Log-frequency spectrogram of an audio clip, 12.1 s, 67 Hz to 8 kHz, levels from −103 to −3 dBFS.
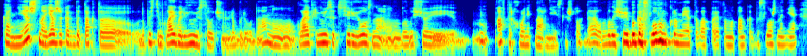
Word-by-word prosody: Конечно, 220 - +2
я 205 +3 +3
же, 215 0 0
как 200 -4 -4
бы, 200 - -2
так-то, 170 -4 -3
допустим, 215 -4 -4
Клайва 205 +2 +3
Льюиса 190 -2 0
очень 155 -1 -7
люблю, 165 +9 -7
да. 245 -2 -5
Но 170 -6 -2
Клайв 200 +2 -1
Льюис- 215 +1 +3
это 205 - -6
серьёзно. 200 -3 -1
Он 155 - -4
был 175 +1 -5
ещё 180 +1 -5
и, 175 +5 -4 0.2
ну, 260 -1 -6
автор 210 +1 -2
"Хроник 185 -3 -8
Нарнии", 155 -2 -6
если 165 +5 -17
что, 230 +3 -10
да. 215 -1 -5
Он 185 +1 -6
был 200 0 +2
ещё 200 +3 +2
и 220 - +8
богословом, 225 +2 +9
кроме 210 -4 -2
этого, 175 -2 -8
поэтому 175 -1 -7
там, 175 +1 -8
как 170 - -18
бы, 190 - -18
сложно 190 0 -5
не 175 0 -8
195 Hz, 205 wpm, -24 LUFS, 175-215 Hz, 0.2 s, богословом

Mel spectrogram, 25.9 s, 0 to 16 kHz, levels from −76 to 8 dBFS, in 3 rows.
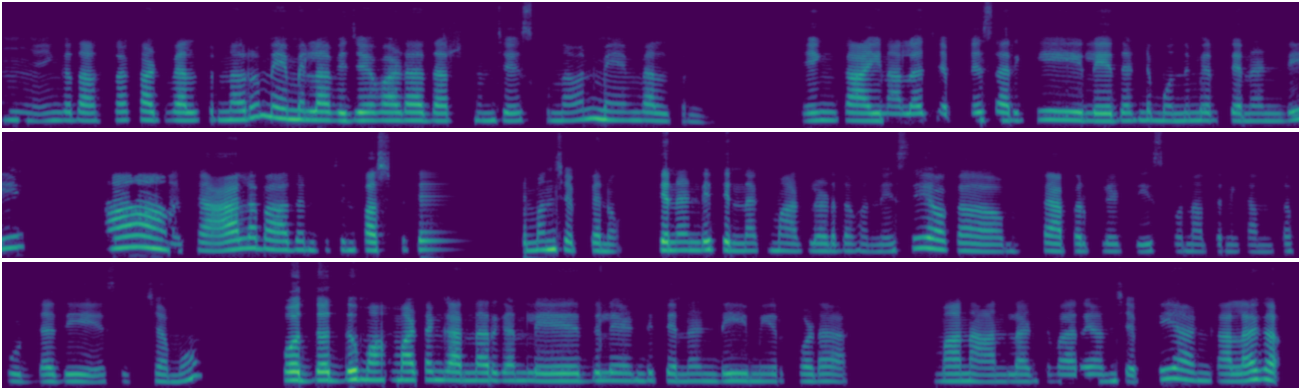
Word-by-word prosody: హ్మ్. 245 -2 -10
ఇంగ 235 0 -6
దసరాకటు 240 +1 -2
వెళ్తన్నారు, 245 +5 0
మేమిలా 260 -5 +4
విజయవాడ 230 +1 +3 0.2
దర్శనం 225 +1 -5
చేసుకుందామని 230 +3 -5
మేము 240 -1 -6
వెళ్తున్నాం. 205 -4 -8 0.7
ఇంక 235 0 -6
ఆయనలా 215 -1 +1
చెప్పేసరికీ, 230 +3 -3 0.3
లేదండి, 225 +2 0
ముందు 220 +1 -6
మీరు 230 0 -5
తినండి. 220 +3 -4 0.8
ఆ! - - +8 0.5
చాలా 245 +6 +5
బాధనిపిచ్చింది. 245 -1 -4
ఫస్ట్ 235 +1 +2
తినమని 255 -1 -1
చెప్పాను. 225 -3 -3 0.3
తినండి, 240 +1 +6
తిన్నాక 220 -1 +1 0.2
మాట్లాడదామనేసి 215 +3 -8 0.2
ఒకా 230 -3 -5 0.5
పేపర్ 210 -1 -1
ప్లేట్ 210 -1 -12
తీసుకొనతనికంతా 200 -1 -14
ఫుడ్డది 200 0 -4
యేసిచ్చాము. 200 +2 -9 0.7
"ఒద్దొద్దు" 240 +1 +9
మొహమాటంగా 245 0 +2
అన్నారు 230 0 0
గానీ, 225 0 -3
లేదులేండి 220 +1 -1
తినండి, 210 0 -3 0.2
మీరు 210 0 -9
కూడా 210 0 -4 0.8
మా 215 - +2
నాన్నలాంటి 200 +1 -6
వారే 200 +1 -4
అని 215 +1 -7
చెప్పి 195 +7 -6 0.2
ఇంకలాగా, 220 +3 +2
225 Hz, 105 wpm, -27 LUFS, 210-240 Hz, 0.8 s, ఒద్దొద్దు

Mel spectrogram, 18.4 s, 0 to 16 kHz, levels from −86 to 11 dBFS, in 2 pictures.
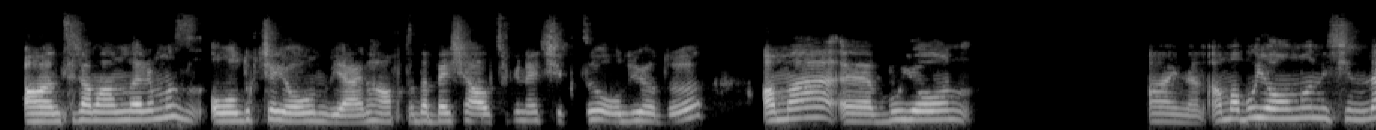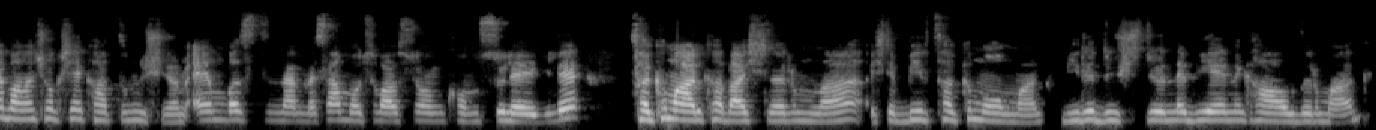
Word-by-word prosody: Antrenmanlarımız 205 +6 +4
oldukça 190 +4 +2
yoğundu, 185 -3 +2
yani, 160 +2 +1
haftada 180 0 -3
5-6 185 -2 +1
güne 200 -1 -7
çıktığı 305 - -6
oluyordu 190 - -2 0.4
ama, 250 +5 +3
eee, 180 -1 0
bu 210 +5 -5
yoğun 215 0 +1 1.2
Aynen, 175 -4 -6
ama 230 +4 0
bu 265 - -1
yoğunluğun 255 +1 0
içinde 230 +1 -4
bana 225 -1 +2
çok 235 -2 -6
şey 230 0 -4
kattığını 200 -1 -7
düşünüyorum. 170 -2 -8
En 210 +1 -1
basitinden, 195 -3 -2
mesela, 210 +4 -2
motivasyon 190 -1 -3
konusu 185 +1 -5
ile 180 -3 +4
ilgili 205 +10 +3 0.4
takım 230 +2 +5
arkadaşlarımla, 190 -1 +4
işte, 185 -2 -8
bir 215 -2 -4
takım 220 +1 -4
olmak, 170 -4 -3
biri 195 +2 -1
düştüğünde 200 0 -2
diğerini 200 0 0
kaldırmak, 180 -3 -2
195 Hz, 130 wpm, -23 LUFS, 185-215 Hz, 1.2 s, takım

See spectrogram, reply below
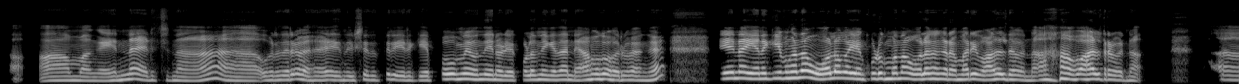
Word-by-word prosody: அ. - - -13 0.3
ஆமாங்க, 185 -1 -5 0.2
என்ன 210 +4 -4
ஆயிடுச்சுன்னா 190 -2 -7 0.8
ஒரு 195 0 -6
தடவ 235 +3 -1 0.4
இந்த 195 0 -7
விஷயத்த 200 +1 -7
திரு 225 -4 -3
எனக்கு 190 0 -8
எப்பவுமே 245 +5 0
வந்து 230 0 0
என்னுடைய 205 -3 -1
குழந்தைங்க 215 0 -1
தான் 215 -1 -1
ஞாபகம் 225 +3 +1
வருவாங்க. 200 -1 -3 0.8
ஏன்னா, 285 +1 +5
எனக்கு 260 +1 +2
இவங்க 290 +1 +3
தான் 300 -5 +5
உலகம். 280 +1 +5
என் 245 0 -4
குடும்பம் 260 +1 +2
தான் 255 -3 +2
உலகங்குற 250 -2 +3
மாதிரி, 245 +1 +3
வாழ்ந்தவ 225 -1 +1
நான் 210 +1 -3 0.3
வாழுறவ 235 -3 +2
நான். - - -9 0.8
அ - - -5
225 Hz, 155 wpm, -19 LUFS, 200-245 Hz, 0.8 s, ஏன்னா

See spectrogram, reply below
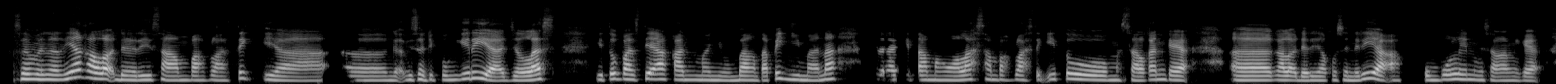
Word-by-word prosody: Sebenarnya 245 +6 +2
kalau 265 -4 +7
dari 205 -1 0
sampah 195 -1 -1
plastik 205 +8 -6
ya, 185 -4 -2 0.2
eee, 190 -1 -4
nggak 190 - -6
bisa 210 +2 -2
dipungkiri 220 +6 -1
ya, 185 - +7 0.2
jelas 200 +6 +3 0.4
itu 220 +3 -1
pasti 235 +1 +2
akan 220 -3 +1
menyumbang, 195 -1 -1
tapi 190 +9 -1
gimana 200 0 0 0.5
cara 220 0 -3
kita 215 -1 -3
mengolah 205 +1 0
sampah 220 -3 -6
plastik 215 0 -5
itu. 240 +3 -4 0.4
Misalkan 200 +1 -1
kayak, 200 -3 +3 0.4
eee, 195 -1 +5
kalau 200 -1 +4
dari 185 +1 0
aku 185 +1 -4
sendiri 200 +7 -1
ya - - +6 0.2
aku 195 - -21 0.2
kumpulin, 225 +4 -1
misalkan 185 -2 -4
kayak 175 -1 -2
205 Hz, 140 wpm, -23 LUFS, 195-225 Hz, 0.5 s, kalau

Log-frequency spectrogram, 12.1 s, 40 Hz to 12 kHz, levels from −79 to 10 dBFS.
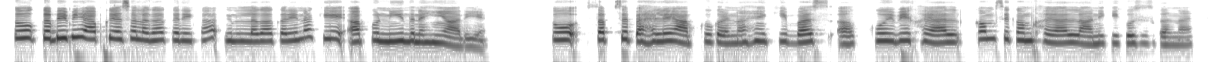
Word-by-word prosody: तो 370 +1 +5
कभी 360 +1 +7
भी 400 +2 +3
आपको 340 +2 +1
ऐसा 335 0 +2
लगा 305 -2 +1
करेगा 300 +3 -3
लगा 275 -1 0
करे 280 +1 -1
ना 375 +5 -1
कि 345 -2 0 0.2
आपको 270 +3 -2
नींद 275 0 +3
नहीं 250 -2 0
आ 195 -2 +1
रही 175 0 -9
है, 155 -3 -10 0.7
तो 310 -1 +4
सबसे 310 +2 0
पहले 270 -1 +1
आपको 255 0 0
करना 235 -2 -3
है 280 -1 +1
कि 275 +1 -8
बस 260 +2 +1
अ, 215 0 -3 0.2
कोई 285 0 0
भी 290 +2 0
ख़्याल 250 -2 0 0.2
कम 340 +1 +1
से 335 -1 -5
कम 300 -2 +1
ख़्याल 245 -4 -1
लाने 220 -1 -3
की 230 0 -10
कोशिश 230 0 -5
करना 200 -1 -8
है। 200 +1 -13
275 Hz, 190 wpm, -22 LUFS, 240-310 Hz, 0.7 s, कभी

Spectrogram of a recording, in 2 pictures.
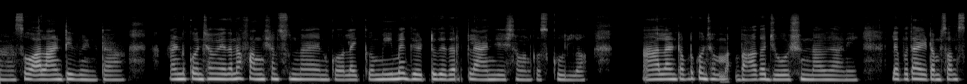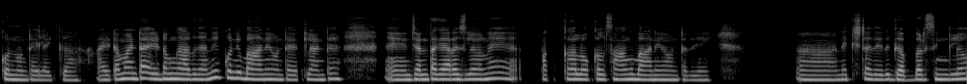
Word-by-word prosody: ఆ! - - -2 0.2
సో, - - -3
అలాంటివి 230 +1 +3
వింటా. 215 0 -4 0.6
అండ్ 245 +1 +5
కొంచెం 255 0 +4
ఏదైనా 245 +2 +4
ఫంక్షన్స్ 245 0 +2
ఉన్నాయనుకో 230 -2 0
లైక్ 215 0 -3
మేమే 240 +2 +6
గెట్ 230 -1 +2
టు 240 - +4
గెదర్ 230 0 0
ప్లాన్ 225 -3 +1
జేశామనుకో 220 -1 -4
స్కూలులో. 210 -3 -5 0.7
అలాంటప్పుడు 240 +2 +3
కొంచెం 245 -3 +3 0.3
బాగా 225 +2 +1
జోషున్నని 220 0 0
గాని 210 0 -5 0.4
లేపోతే 245 +1 +1
ఐటెమ్ 230 0 0
సాంగ్స్ 235 0 -2
కొన్ని 225 -2 +1
ఉంటాయి 210 0 -4
లైక్ 200 +1 -12 0.4
ఐటెమ్ 235 +4 0
అంటే 265 +2 +3
ఐటం 255 +1 +3
గాదు 240 -1 +2
గానీ 260 +7 +1
కొన్ని 290 -2 +2
బానే 235 0 +2
ఉంటాయి. 225 -1 -3
ఎట్లా 230 0 -2
అంటే 255 +3 -3 0.5
హ్మ్ 220 0 -1
'జనతా 235 +1 +3
గ్యారేజ్' 235 0 +2
లోనే 245 +3 +1 0.5
'పక్కా 225 +2 -3
లోకల్' 230 0 -2
సాంగ్ 235 0 +2
బానే 220 0 -1
ఉంటది. 205 -1 -7 1.0
ఆహ్, 215 0 -3
నెక్స్ట్ 230 +2 -4
అదేది 230 0 -2
'గబ్బర్ 225 +1 -1
సింగ్‌' 230 0 +1
లో 255 - +1
230 Hz, 165 wpm, -30 LUFS, 220-240 Hz, 1.0 s, మేమే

